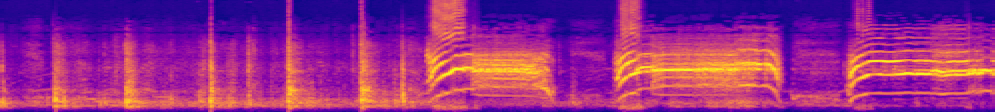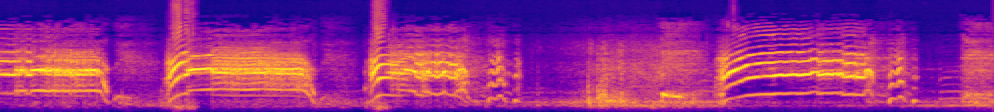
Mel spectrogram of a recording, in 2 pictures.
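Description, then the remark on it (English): A woman in the back seat of a police patrol car screams again and again in a tantrum, loud, drawn-out wails rising and falling in pitch, separated by short gasping pauses and faint rustling as she lies down and kicks. “Time she's doing this screaming, and in the South would call this pitching a fit.”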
